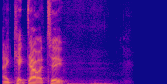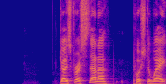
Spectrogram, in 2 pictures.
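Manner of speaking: live ringside play-by-play; wrestling commentator. Real, not acted. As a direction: call the near-falls, building hype. Live play-by-play of tag match.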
